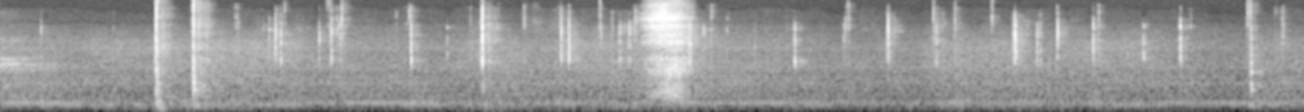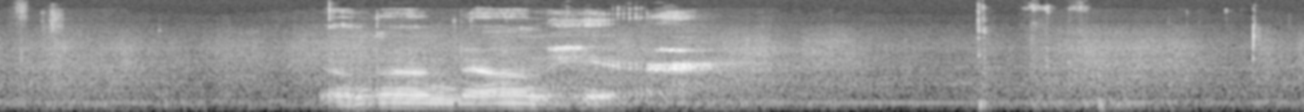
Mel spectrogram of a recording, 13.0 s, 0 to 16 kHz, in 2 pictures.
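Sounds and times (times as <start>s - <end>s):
plastic clicks and crackles: 0.8s - 6.5s.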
